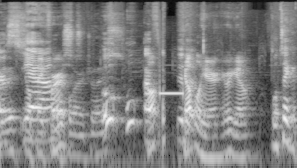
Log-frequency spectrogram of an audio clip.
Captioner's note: beep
